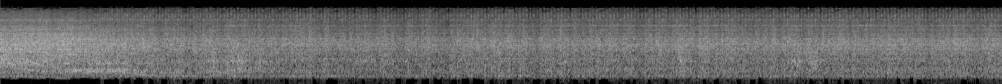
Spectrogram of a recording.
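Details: Audi A4 1.8T AEB petrol engine, 1998, 120,000 km with frequent oil changes, warm, just above idle (1000–2500 rpm): thin metallic squeak from under the valve cover over a hissy top-end clatter; cause unknown.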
